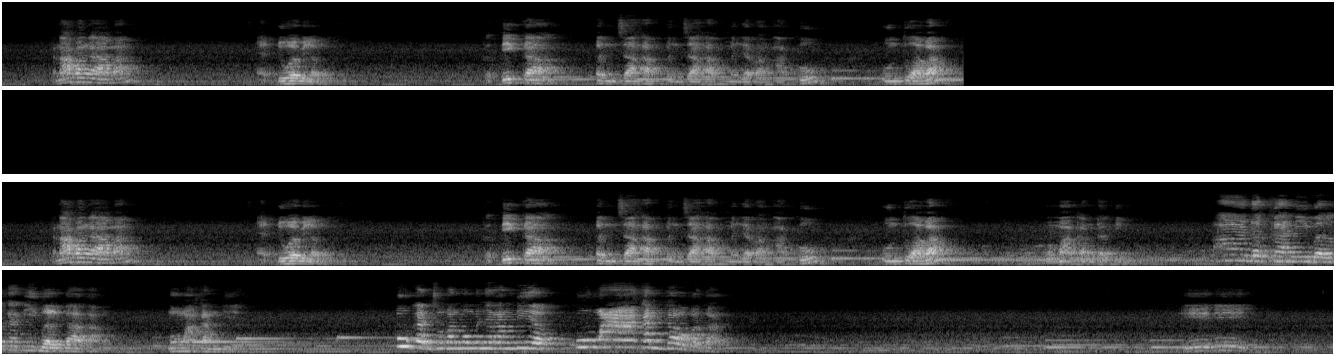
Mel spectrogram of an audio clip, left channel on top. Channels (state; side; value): drops out; left; at 9.7 s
